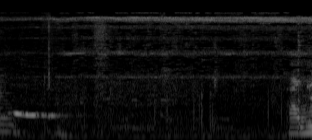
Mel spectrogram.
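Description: A single short, slightly falling squeak from a small caged animal just after the start, followed by faint ticks.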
